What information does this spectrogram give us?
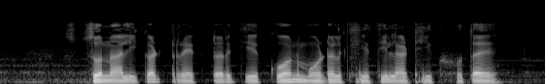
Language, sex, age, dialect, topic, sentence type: Magahi, male, 18-24, Western, agriculture, question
